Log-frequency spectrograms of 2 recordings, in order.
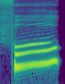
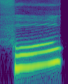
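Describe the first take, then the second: The two takes are said the same way.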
